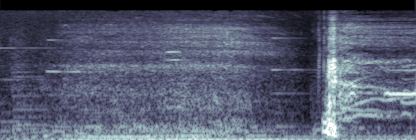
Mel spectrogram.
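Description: A sharp sniff through the nose at a tequila mix with musk dissolved in it, a quick breathy inhale that stands out after a stretch of soft, low breathing noise. No one speaks.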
